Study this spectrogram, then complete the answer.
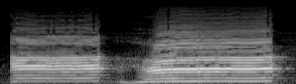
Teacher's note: hamzah dengan ha satu tempat. Enggak ada sekat a ha. Tapi ha nanti mengambil nafas cukup panjang.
